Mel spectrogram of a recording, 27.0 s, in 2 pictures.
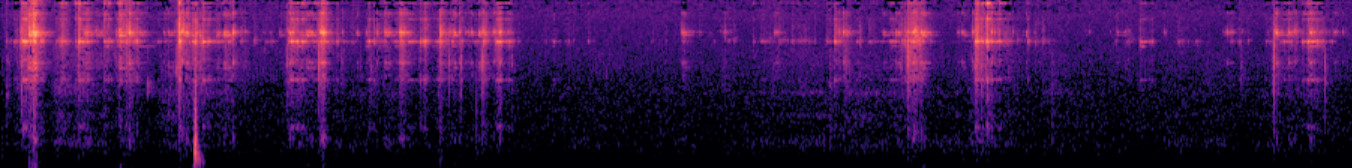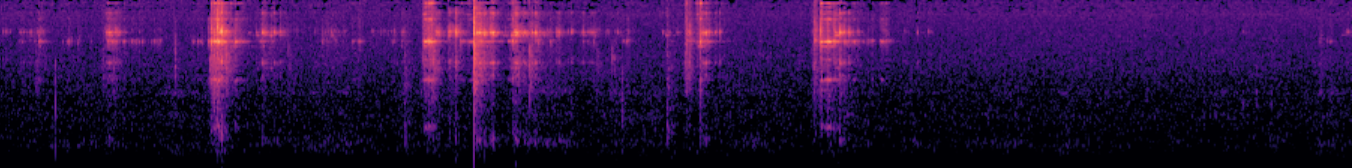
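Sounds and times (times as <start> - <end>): small bell jingling: 0.0 - 5.8, 6.8 - 10.5, 11.2 - 20.8, 21.6 - 22.8.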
